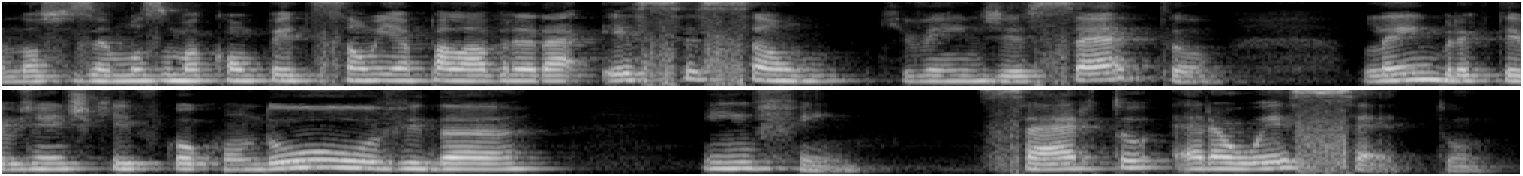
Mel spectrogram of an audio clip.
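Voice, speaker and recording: A woman teacher with a Brazilian Portuguese accent explaining a grammar lesson to her students. She stretches example words out slowly and keeps checking that they follow along. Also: medium pitch, darkish tone. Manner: slow, drawn-out sounding of example words. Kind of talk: online class explanation.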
